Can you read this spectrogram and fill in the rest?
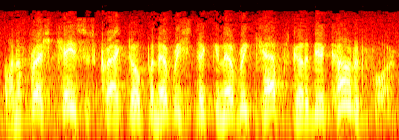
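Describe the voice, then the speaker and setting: A man's voice: medium pitch, fast talker, close to an everyday voice. A man playing an earnest, rule-quoting American construction-site watchman in a 1950s radio drama, explaining things in a slightly defensive way. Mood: explanatory. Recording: muffled, noisy 1950s radio recording.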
